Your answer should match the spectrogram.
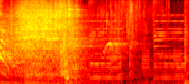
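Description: A guillotine blade drops and cuts through a plastic jug of laundry detergent: a crash right at the start that trails off in under a second, over background music.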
